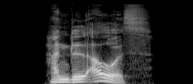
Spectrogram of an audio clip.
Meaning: inflection of aushandeln: 1. first-person singular present 2. singular imperative
- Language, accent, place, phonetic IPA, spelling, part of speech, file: German, Germany, Berlin, [ˌhandl̩ ˈaʊ̯s], handel aus, verb, De-handel aus.ogg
